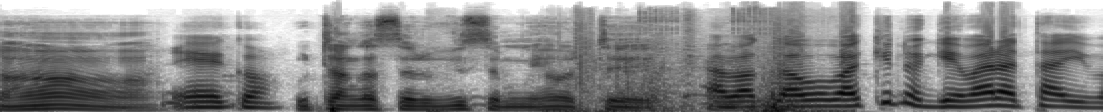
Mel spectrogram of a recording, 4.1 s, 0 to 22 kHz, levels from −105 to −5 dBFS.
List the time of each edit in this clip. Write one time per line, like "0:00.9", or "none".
0:02.6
